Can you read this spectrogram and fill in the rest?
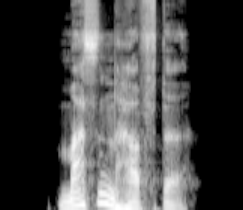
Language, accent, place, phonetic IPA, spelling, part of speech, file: German, Germany, Berlin, [ˈmasn̩haftə], massenhafte, adjective, De-massenhafte.ogg
- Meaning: inflection of massenhaft: 1. strong/mixed nominative/accusative feminine singular 2. strong nominative/accusative plural 3. weak nominative all-gender singular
